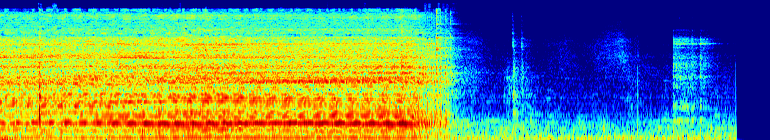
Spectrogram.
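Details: Kyocera TASKalfa copier grinding noise: loud, steady mechanical grind with gritty whir for about four seconds then stops; fixed by replacing the waste toner box (Parts Box Waste H Assy).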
